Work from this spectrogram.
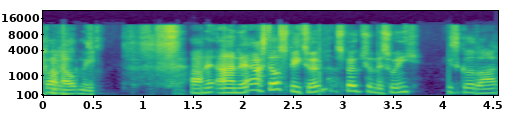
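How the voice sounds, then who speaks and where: Lively intonation marks this man's high-pitched voice, delivered with a Liverpool accent. The sound is dry and close, with no echo. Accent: Scouse. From Liverpool (Formby), England. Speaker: DJ and record label owner. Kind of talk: podcast interview.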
